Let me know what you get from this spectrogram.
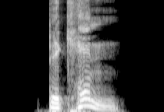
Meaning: singular imperative of bekennen
- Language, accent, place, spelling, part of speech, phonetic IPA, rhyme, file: German, Germany, Berlin, bekenn, verb, [bəˈkɛn], -ɛn, De-bekenn.ogg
